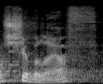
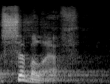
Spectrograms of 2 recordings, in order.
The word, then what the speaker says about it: Shibboleth: So they said unto them in verse 6, "Say now Shibboleth." And he said, "Sibboleth." And he could not frame to pronounce it right.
